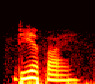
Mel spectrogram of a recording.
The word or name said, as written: deify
